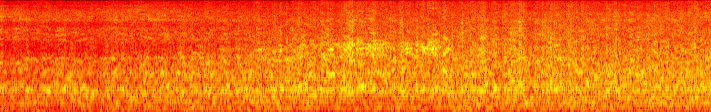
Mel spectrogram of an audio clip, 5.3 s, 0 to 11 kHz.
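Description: Rear Class 43 power car of a GWR High Speed Train passing at close range: its diesel engine running under power with a steady low note over wheel and rail noise, growing a little louder as the power car draws level.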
